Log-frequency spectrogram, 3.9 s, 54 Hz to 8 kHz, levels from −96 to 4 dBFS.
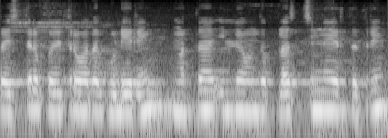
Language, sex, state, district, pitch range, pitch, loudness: Kannada, male, Karnataka, Belgaum, 135-150 Hz, 140 Hz, -14 LUFS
